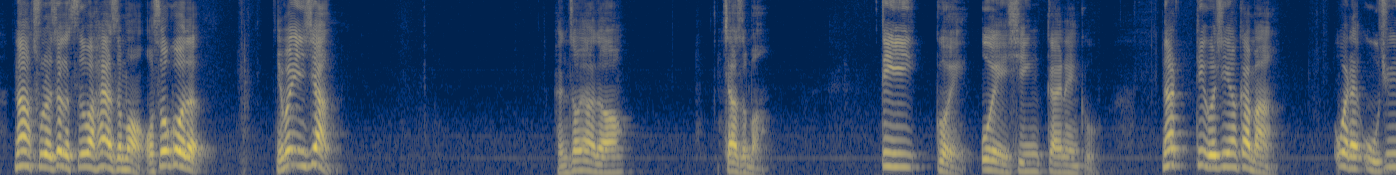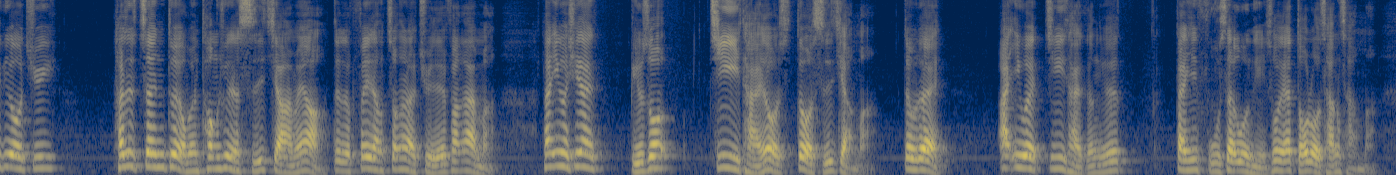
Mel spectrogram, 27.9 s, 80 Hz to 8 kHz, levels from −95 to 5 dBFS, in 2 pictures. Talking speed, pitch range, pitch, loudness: 250 characters per minute, 160-220 Hz, 195 Hz, -22 LUFS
